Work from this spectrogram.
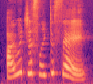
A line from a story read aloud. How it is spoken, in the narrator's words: Allison says, face cherry red from laughing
